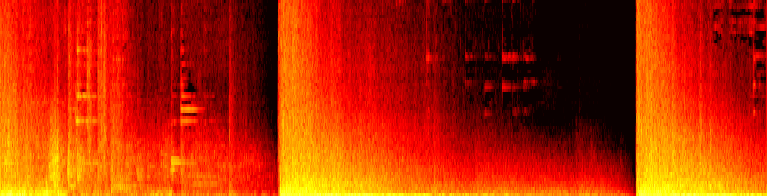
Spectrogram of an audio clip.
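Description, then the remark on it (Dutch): Three loud cannon blasts in succession, each a sudden booming onset followed by a long rumbling decay, with no talking in between. “Ik denk dat wij onze meester kanonier... het is aan jou,”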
